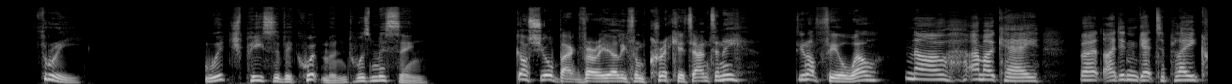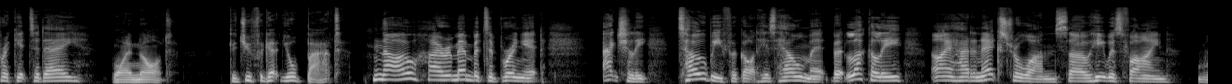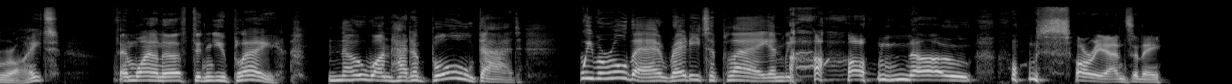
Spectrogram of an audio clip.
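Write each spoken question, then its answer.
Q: Which piece of equipment was missing?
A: a ball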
